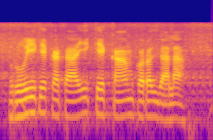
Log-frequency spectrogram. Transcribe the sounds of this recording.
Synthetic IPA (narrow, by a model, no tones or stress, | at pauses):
ɾuːikekəʈaːikekaːmkəɾəld͡ʒaːlaː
